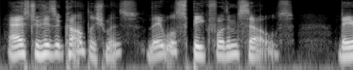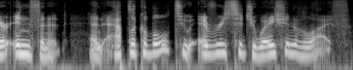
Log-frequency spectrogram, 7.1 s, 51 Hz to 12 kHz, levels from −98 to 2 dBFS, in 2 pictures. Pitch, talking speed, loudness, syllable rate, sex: 170 Hz, 160 wpm, -20 LUFS, 5.8 syllables/s, male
